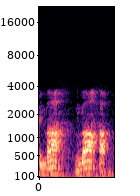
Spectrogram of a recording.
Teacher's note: we have a complete loss of the unvoiced th in a number of dialects in the Baz and Jilu area. So in Baz, some Baz villages, the word for Martha village, they would say Maha.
